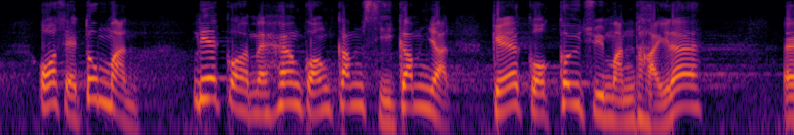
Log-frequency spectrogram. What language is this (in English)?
Cantonese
